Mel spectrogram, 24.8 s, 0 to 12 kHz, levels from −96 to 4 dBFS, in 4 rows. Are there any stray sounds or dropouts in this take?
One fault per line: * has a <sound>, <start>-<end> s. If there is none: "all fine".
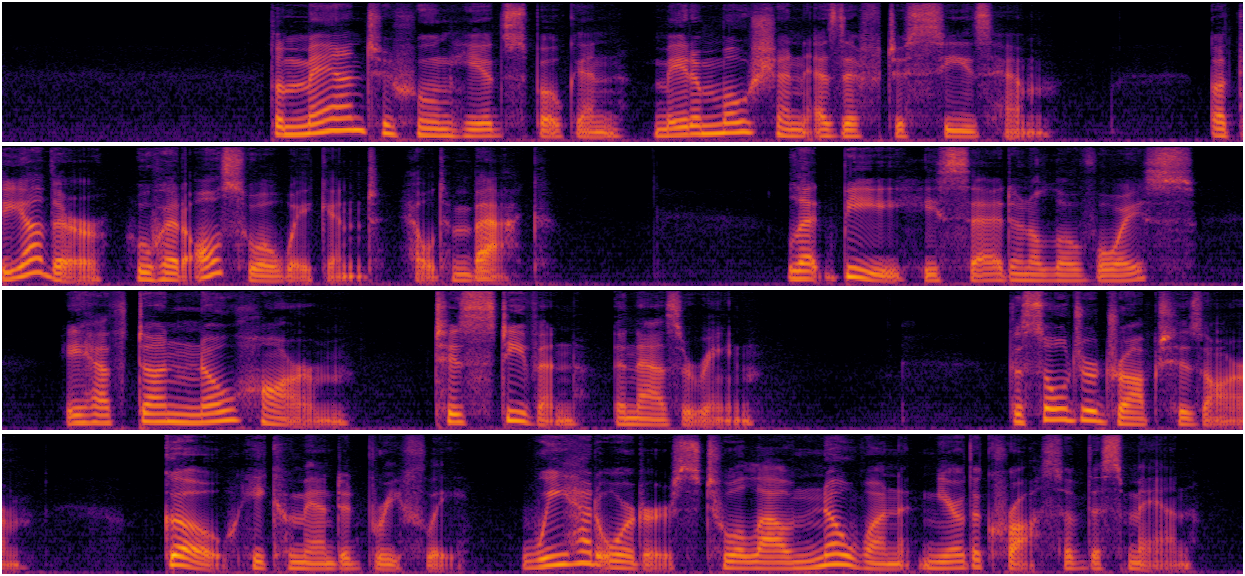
all fine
